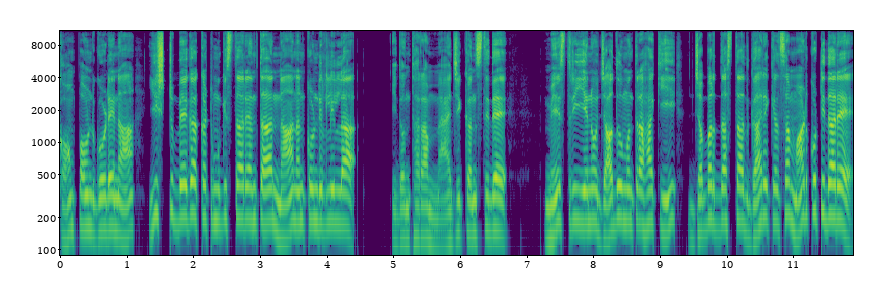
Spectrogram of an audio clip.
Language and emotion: Kannada, surprised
